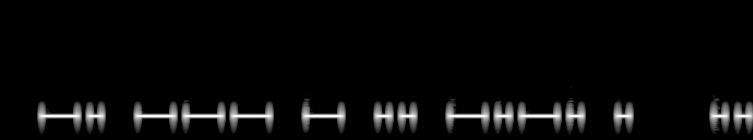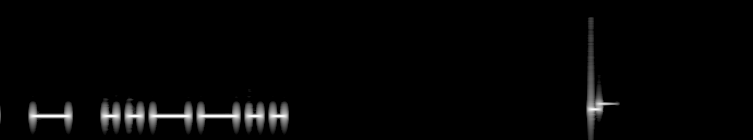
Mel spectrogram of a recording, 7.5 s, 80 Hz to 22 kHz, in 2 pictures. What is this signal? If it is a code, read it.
Morse code, heard as a keyed tone, about 21 wpm, 700 Hz. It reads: NOTICE IT?
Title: Sentences from Top 1000 Words - Review Part 2 - 20wpm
